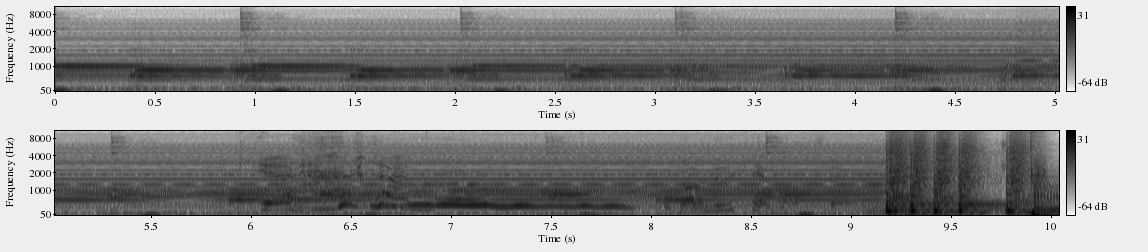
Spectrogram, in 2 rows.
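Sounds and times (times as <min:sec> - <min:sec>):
backing track held tones: 0:00.0 - 0:09.9
man laughing: 0:06.0 - 0:08.5.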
